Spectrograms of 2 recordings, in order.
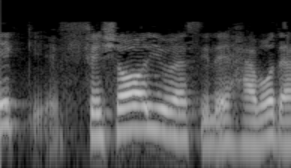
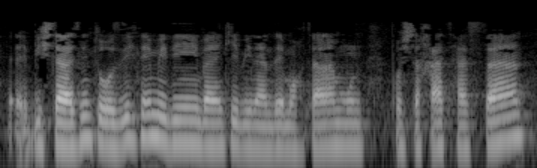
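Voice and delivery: usual speaking voice

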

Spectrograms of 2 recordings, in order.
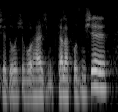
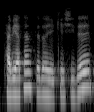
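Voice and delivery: ordinary talk

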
